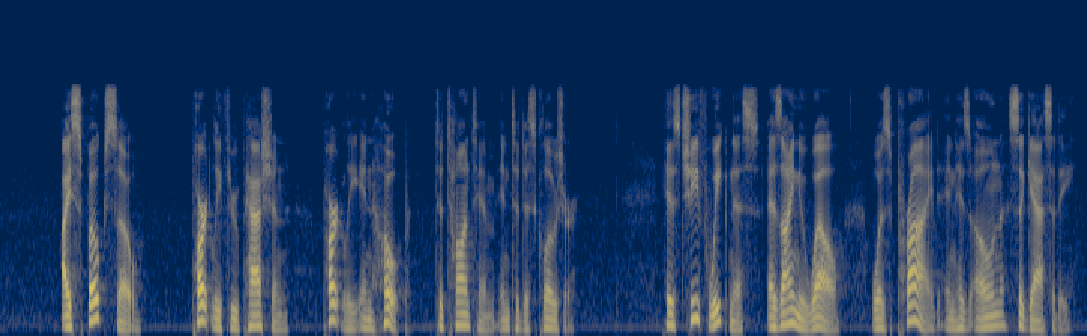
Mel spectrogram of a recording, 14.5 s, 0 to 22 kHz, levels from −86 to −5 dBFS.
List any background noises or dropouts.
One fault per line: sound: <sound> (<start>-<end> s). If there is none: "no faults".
no faults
